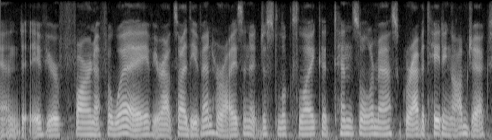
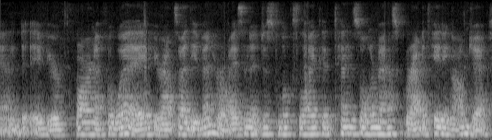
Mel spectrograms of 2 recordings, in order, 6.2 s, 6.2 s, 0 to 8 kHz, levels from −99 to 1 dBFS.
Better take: first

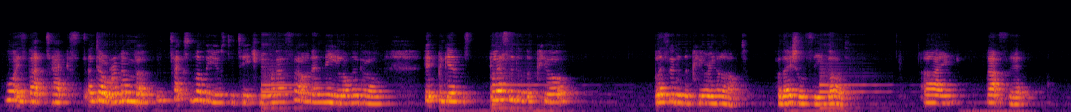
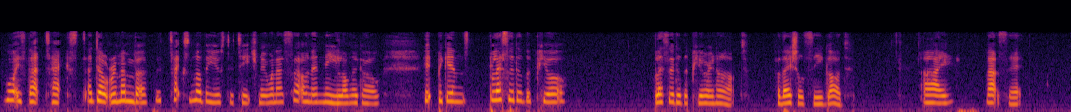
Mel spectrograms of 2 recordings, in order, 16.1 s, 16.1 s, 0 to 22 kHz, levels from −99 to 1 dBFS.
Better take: second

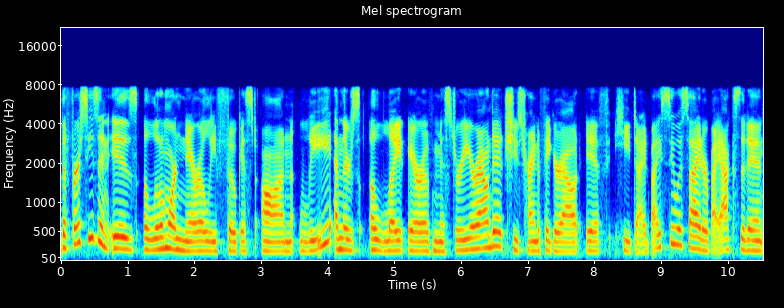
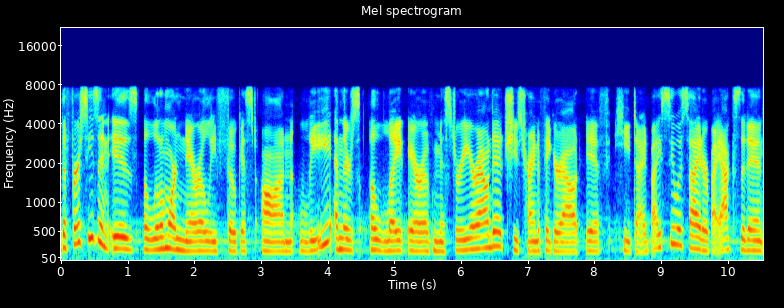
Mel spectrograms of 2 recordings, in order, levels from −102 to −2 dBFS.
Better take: first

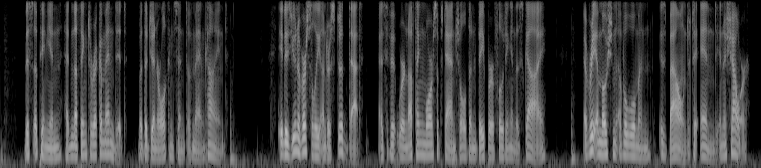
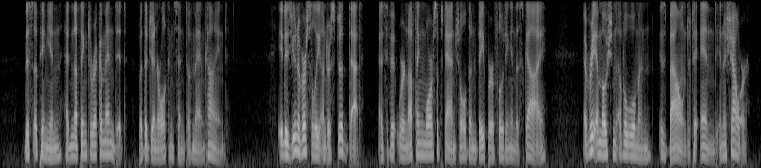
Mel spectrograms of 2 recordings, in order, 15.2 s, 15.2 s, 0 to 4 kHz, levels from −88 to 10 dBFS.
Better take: second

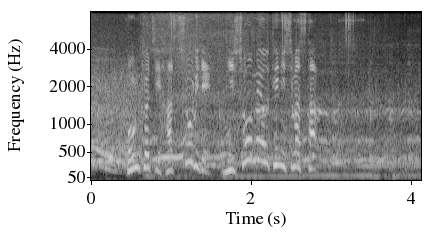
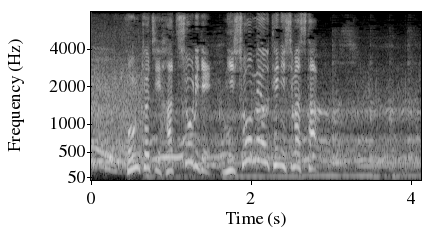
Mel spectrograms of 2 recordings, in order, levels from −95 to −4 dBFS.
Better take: second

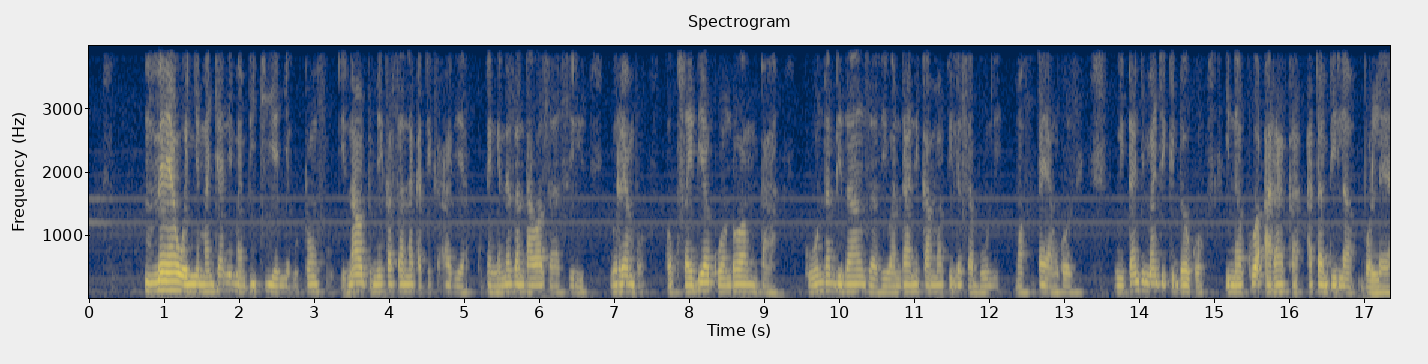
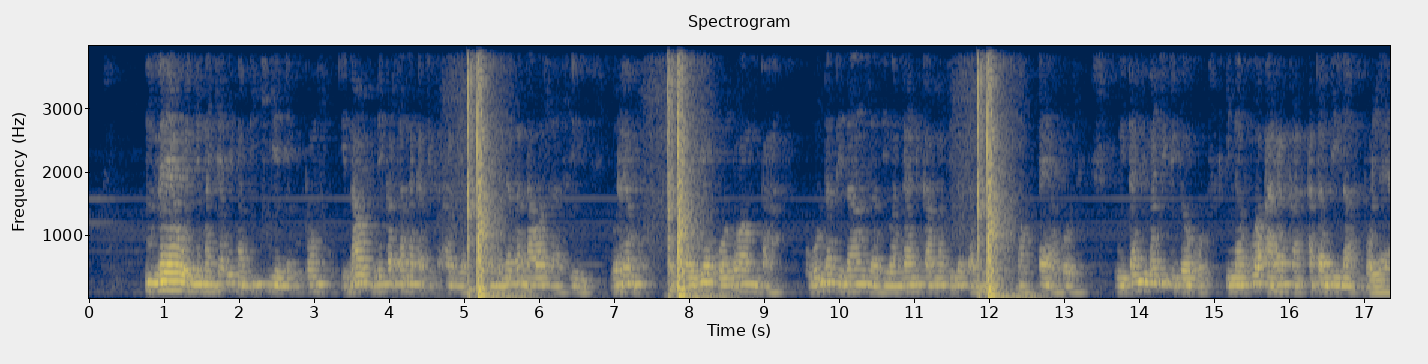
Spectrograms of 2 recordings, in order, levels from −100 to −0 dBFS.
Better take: first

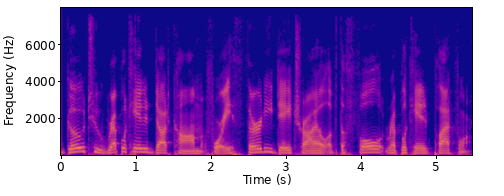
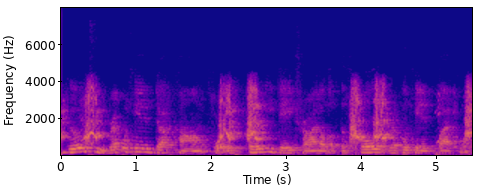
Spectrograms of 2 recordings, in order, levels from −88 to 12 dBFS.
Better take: first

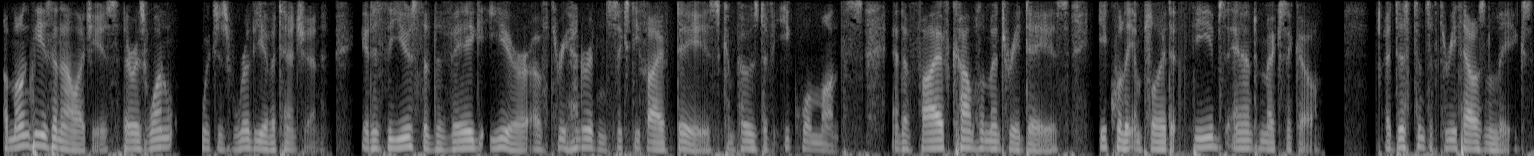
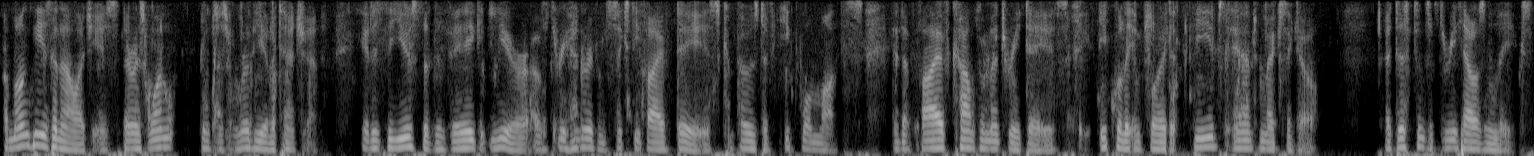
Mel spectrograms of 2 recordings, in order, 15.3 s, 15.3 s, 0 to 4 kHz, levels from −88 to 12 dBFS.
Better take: first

